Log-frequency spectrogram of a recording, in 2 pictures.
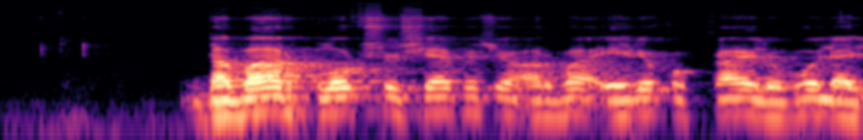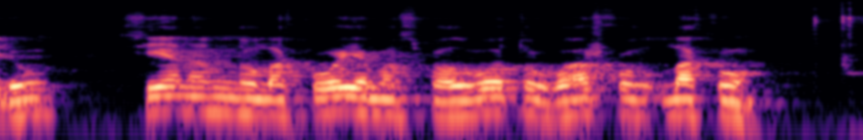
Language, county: Lithuanian, Telšiai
